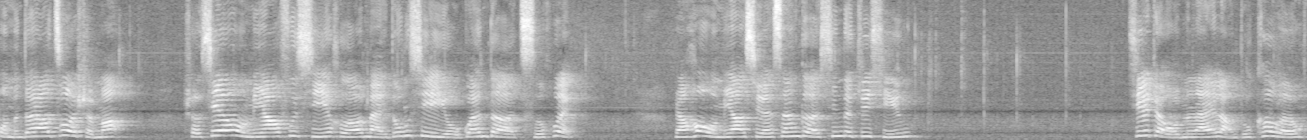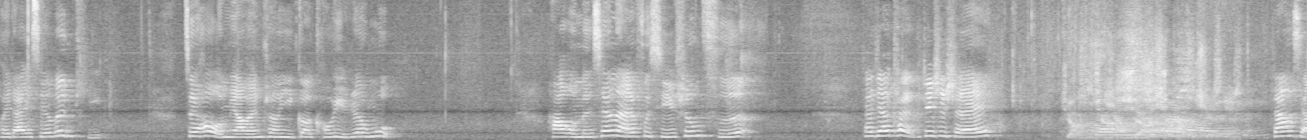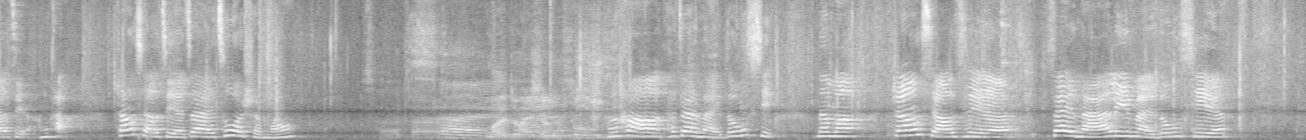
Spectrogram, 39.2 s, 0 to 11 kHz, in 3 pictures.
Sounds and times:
Speech: 0:23.7 - 0:29.2, 0:29.8 - 0:38.5.

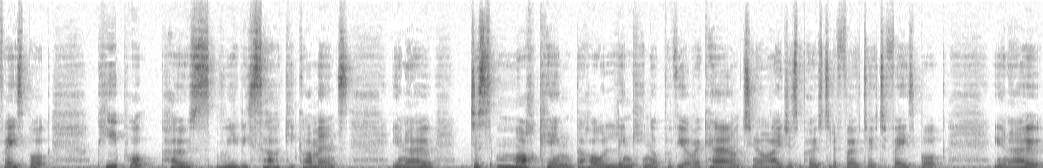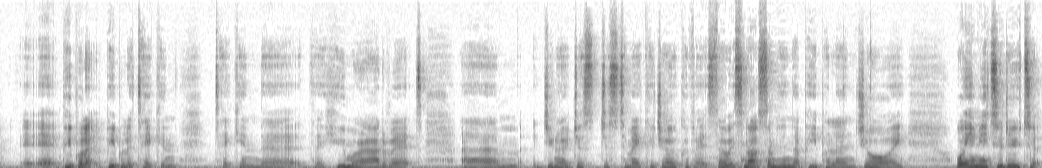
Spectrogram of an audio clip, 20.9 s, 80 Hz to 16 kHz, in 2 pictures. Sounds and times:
Speech: 0:00.0 - 0:20.8.

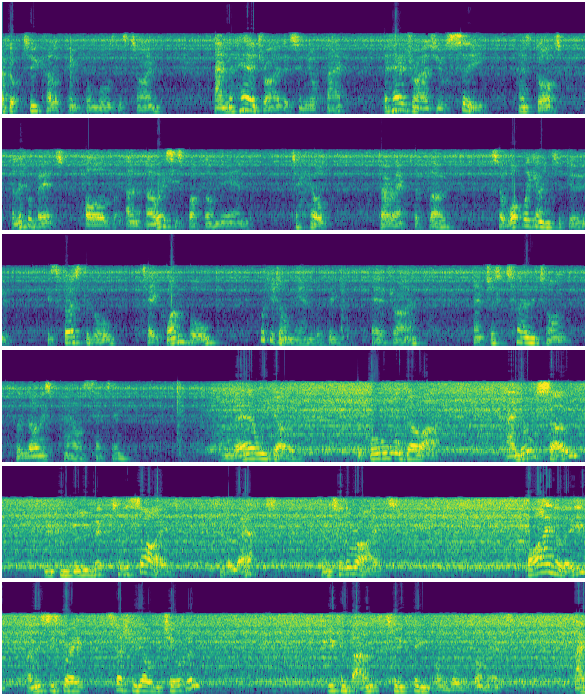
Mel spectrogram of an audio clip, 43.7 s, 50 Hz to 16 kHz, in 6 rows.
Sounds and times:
Speech: 0:00.0 - 0:02.0, 0:02.6 - 0:11.4, 0:12.0 - 0:23.5, 0:24.6 - 0:25.6, 0:26.3 - 0:27.4, 0:28.1 - 0:34.1, 0:35.7 - 0:39.0, 0:40.5 - 0:42.9.

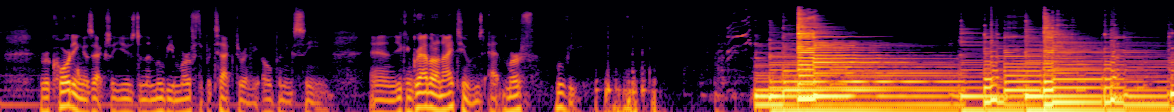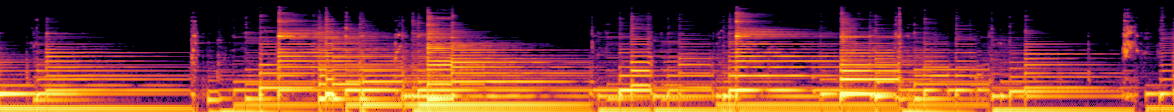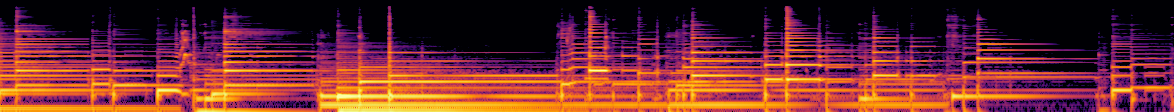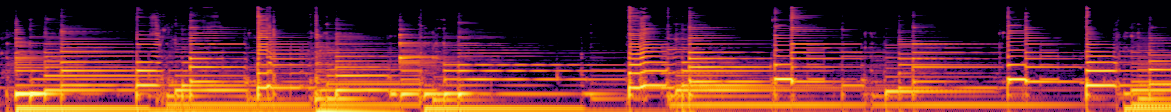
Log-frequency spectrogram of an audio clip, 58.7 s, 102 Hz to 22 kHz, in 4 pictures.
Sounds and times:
Music: 0:08.9 - 0:58.6.

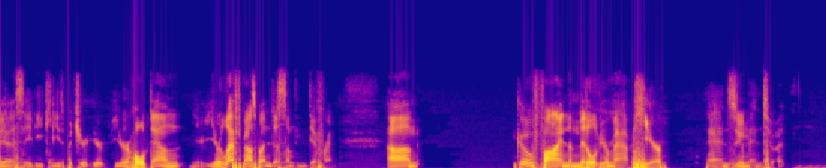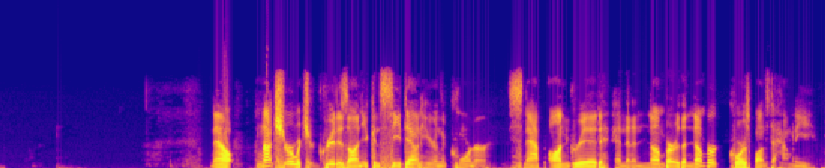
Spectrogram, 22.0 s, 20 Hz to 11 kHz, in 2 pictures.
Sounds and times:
Speech: 0:00.0 - 0:04.5, 0:05.2 - 0:05.6, 0:06.9 - 0:10.5, 0:13.8 - 0:22.0.

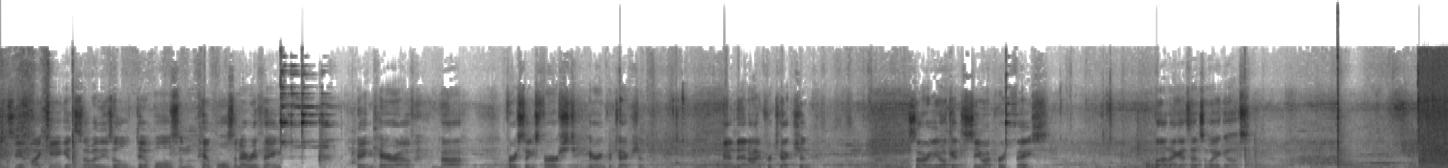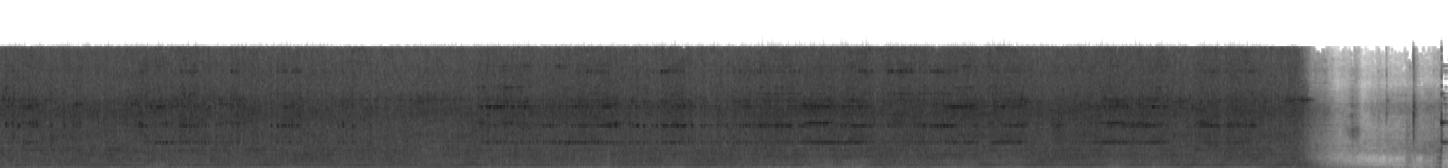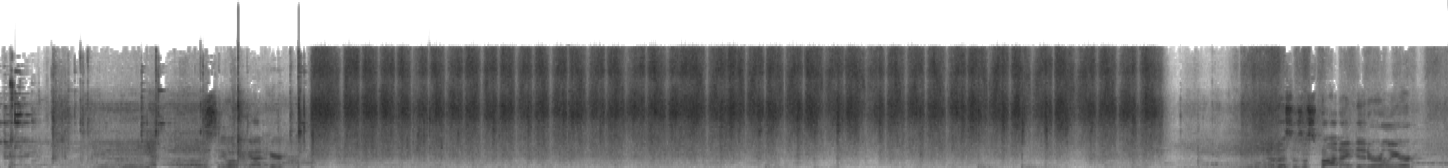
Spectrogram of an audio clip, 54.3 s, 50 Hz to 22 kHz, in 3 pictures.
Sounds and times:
Filing (rasp): 0:00.0 - 0:00.8, 0:17.8 - 0:34.4, 0:40.1 - 0:50.8
Rub: 0:00.0 - 0:00.8, 0:40.1 - 0:50.8, 0:51.7 - 0:54.3.

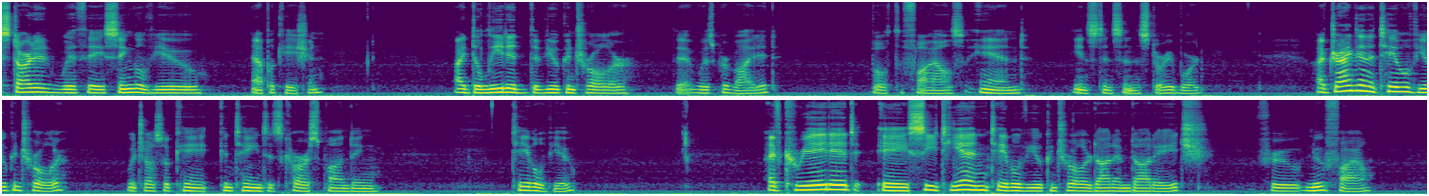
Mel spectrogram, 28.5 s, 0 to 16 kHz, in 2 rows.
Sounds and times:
Speech: 0:00.0 - 0:03.3, 0:04.5 - 0:07.8, 0:08.7 - 0:12.1, 0:13.1 - 0:18.1, 0:19.3 - 0:20.1, 0:21.9 - 0:28.0.

